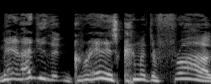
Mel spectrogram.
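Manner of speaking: high-pitched, eager, bragging boastful tone.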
